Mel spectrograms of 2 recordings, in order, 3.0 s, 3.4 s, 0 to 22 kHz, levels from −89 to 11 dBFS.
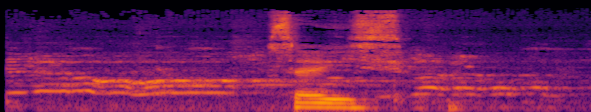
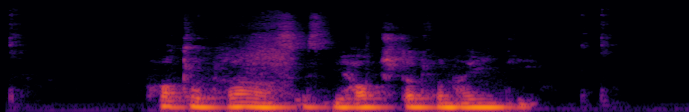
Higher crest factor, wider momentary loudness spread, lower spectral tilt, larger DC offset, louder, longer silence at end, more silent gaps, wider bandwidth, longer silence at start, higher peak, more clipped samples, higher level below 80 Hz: about the same, 18 dB vs 14 dB; first, 14 LU vs 10 LU; second, -3.5 dB/octave vs -8 dB/octave; neither; first, -18 LUFS vs -26 LUFS; second, 0.05 s vs 0.8 s; neither; first, 16.5 kHz vs 7.6 kHz; second, 0.05 s vs 0.8 s; first, -2 dBFS vs -12 dBFS; neither; first, -48 dBFS vs -56 dBFS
